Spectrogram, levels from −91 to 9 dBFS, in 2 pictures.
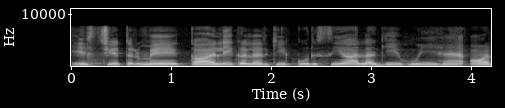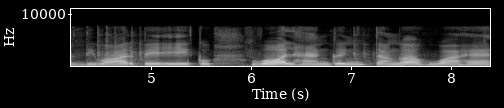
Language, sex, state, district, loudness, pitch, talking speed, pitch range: Hindi, female, Jharkhand, Palamu, -17 LUFS, 245 Hz, 135 wpm, 235-260 Hz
